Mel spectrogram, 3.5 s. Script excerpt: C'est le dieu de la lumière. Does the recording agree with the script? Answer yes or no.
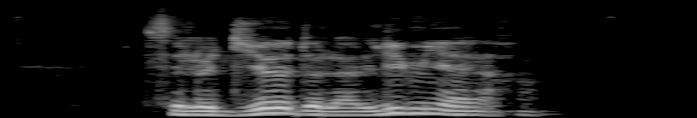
yes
